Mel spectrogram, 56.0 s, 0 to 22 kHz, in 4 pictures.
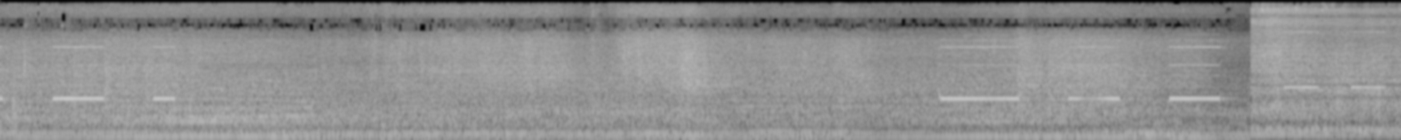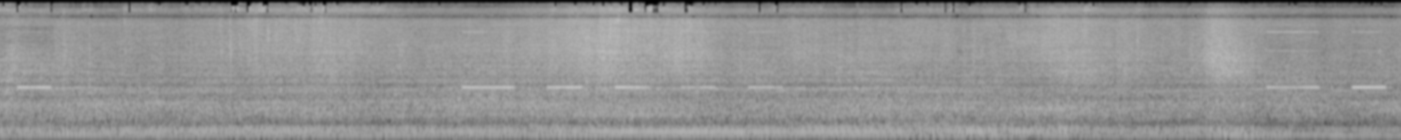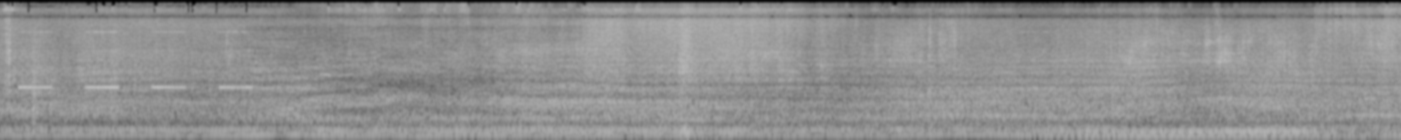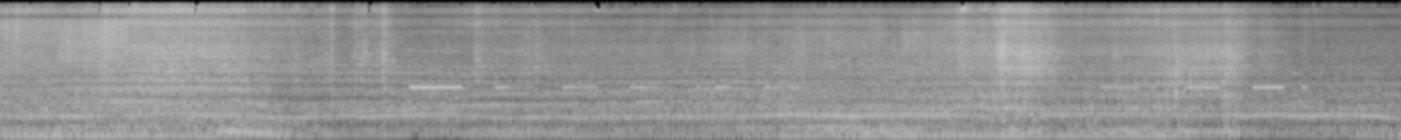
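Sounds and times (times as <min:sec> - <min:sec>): diesel engine running: 0:00.0 - 0:56.0
backup alarm beeping: 0:00.5 - 0:01.9, 0:09.4 - 0:15.2, 0:18.6 - 0:22.7, 0:26.7 - 0:30.8, 0:46.0 - 0:50.2, 0:53.0 - 0:55.3.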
